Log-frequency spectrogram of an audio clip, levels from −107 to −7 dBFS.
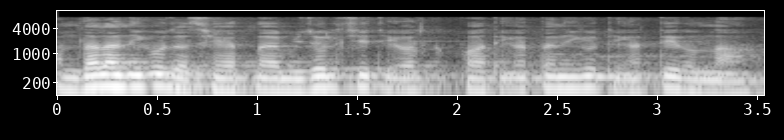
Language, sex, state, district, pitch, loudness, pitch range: Garo, male, Meghalaya, West Garo Hills, 140 Hz, -18 LUFS, 130-145 Hz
